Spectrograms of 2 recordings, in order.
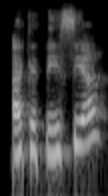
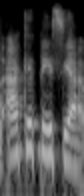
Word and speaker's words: Akathisia: perhaps mispronounce this, but I'm going to give it a good solid try, Akathisia. Yeah, that's correct. Okay, it's called Akathisia.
